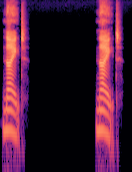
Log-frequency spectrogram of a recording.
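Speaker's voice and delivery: "Night" with gh silent; silent letters. Shown as a demonstration. Teacher giving test answer, silent gh in "Night". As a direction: say "Night" like nite, falling. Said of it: "There we have two silent letters".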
